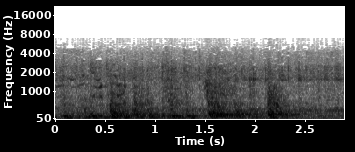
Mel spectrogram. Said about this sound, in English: Jimmy, look out! The door's coming in!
